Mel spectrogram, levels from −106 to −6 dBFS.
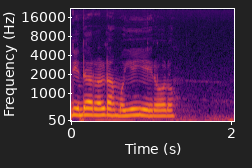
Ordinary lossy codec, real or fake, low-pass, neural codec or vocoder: none; fake; none; vocoder, 44.1 kHz, 128 mel bands every 256 samples, BigVGAN v2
